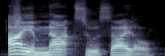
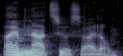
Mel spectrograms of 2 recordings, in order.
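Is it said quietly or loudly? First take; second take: loudly; quietly. First: It is said loudly and intensely. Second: It is said quietly.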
